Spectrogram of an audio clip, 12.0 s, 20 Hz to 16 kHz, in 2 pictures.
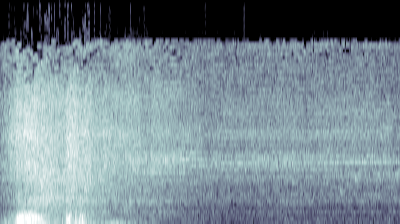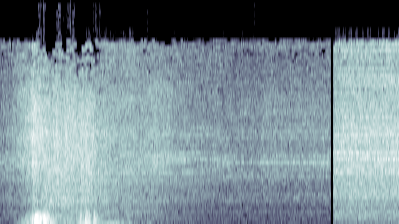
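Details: Nissan 370Z V6, four quick throttle blips with a thin high whine riding over the engine note; owner asks for help diagnosing the whine, cause unknown.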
